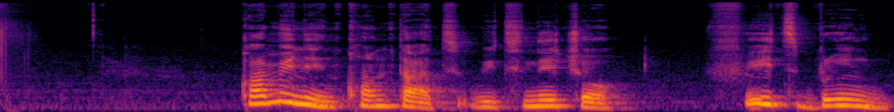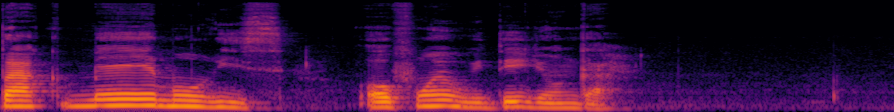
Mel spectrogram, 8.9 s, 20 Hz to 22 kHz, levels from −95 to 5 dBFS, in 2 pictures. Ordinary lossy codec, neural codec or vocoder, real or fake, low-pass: none; none; real; 19.8 kHz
